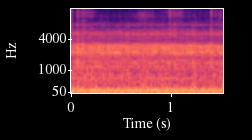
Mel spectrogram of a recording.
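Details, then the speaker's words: 2004 Ford E-450 box truck, 6.0 L diesel, 121,000 miles, warm after running about an hour without overheating: low steady diesel rumble at idle with even beat, no knocks or misses; sounds great. "truck sounds great we've had it running for about an hour"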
